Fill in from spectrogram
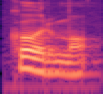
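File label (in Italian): "cormo", vocabolario dialettale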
